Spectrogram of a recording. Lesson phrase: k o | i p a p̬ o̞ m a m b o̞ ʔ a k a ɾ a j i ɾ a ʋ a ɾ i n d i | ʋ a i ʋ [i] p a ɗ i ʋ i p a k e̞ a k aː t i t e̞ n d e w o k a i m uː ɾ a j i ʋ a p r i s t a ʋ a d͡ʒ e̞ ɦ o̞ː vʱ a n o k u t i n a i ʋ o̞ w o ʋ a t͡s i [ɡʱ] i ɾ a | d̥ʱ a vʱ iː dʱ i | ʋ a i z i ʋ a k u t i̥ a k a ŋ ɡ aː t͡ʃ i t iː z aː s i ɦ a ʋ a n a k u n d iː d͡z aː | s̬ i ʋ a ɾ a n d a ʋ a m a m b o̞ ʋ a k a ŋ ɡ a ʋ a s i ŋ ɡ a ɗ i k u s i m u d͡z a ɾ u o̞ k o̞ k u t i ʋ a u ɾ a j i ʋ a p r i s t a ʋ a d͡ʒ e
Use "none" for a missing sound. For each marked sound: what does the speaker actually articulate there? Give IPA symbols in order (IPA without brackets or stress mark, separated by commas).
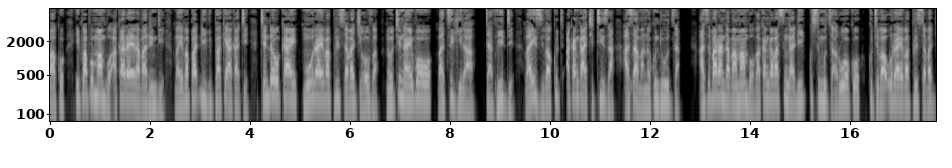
a, ɡʱ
